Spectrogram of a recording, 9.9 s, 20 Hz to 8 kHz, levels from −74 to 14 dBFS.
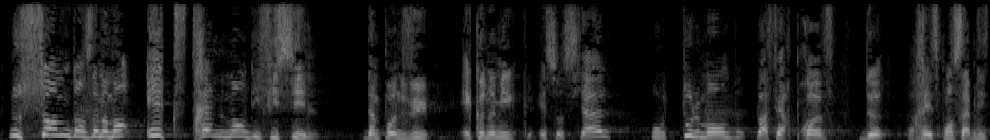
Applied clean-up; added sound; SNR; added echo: none; none; none; none.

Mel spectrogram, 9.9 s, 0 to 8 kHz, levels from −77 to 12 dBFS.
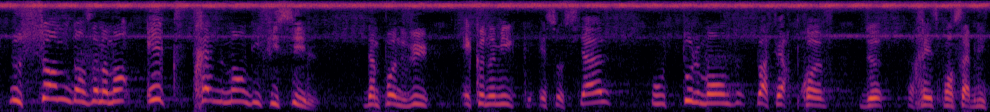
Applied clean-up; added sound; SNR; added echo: none; Frog; -3 dB; none.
